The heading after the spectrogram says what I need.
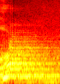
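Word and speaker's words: حرب: ini Bet atau b kalau bahasa Arabnya disamakan haroba ini sama bacanya haroba kalau tanpa niikut kalau dengan niikut horp orang menyebutnya horp Nabi Muhammad pergi menjauh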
